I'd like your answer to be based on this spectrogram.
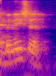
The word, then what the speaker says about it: Benicia: Yeah, Benicia.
